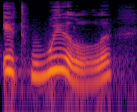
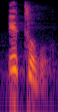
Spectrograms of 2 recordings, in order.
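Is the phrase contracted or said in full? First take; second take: full; contracted. First: It is said as two full words. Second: It is said as one contracted word. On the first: "You notice how it will becomes it'll" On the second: "becomes it'll"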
